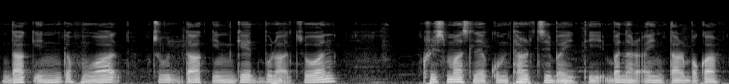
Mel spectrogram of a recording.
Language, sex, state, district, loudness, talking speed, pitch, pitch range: Mizo, male, Mizoram, Aizawl, -17 LUFS, 180 wpm, 100 Hz, 90-105 Hz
